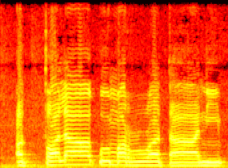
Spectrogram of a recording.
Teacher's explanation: باریک تا اس کو ادا کرنے کے لیے اوپر والے دانتوں کے ساتھ زبان کو لگائیں گے تو تا ادا ہوگی، اور طا کو ادا کرنے کے لیے الطلاق، طا بھی موٹا قاف بھی موٹا، الطلاق مرتان، را بھی موٹا اور را مشدد ہے۔ مشدد حروف کا قاعدہ یہ ہے کہ اس کو دو دفعہ پڑھا جاتا ہے، ایک دفعہ پچھلی حرکت کے ساتھ میم والی زبر جو ہے اس کے ساتھ ملا کر، اور ایک دفعہ را کی اپنی حرکت جو زبر ہے اس کے ساتھ۔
